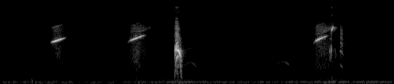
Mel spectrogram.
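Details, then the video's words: Irani teetar partridge chick sound: a few thin, upward-slurred whistled peeps spaced about a second apart, with one sharper clipped note between them and a faint low hum underneath. "Irani teetar ki awaz | Teetar ki awaz | teetar chicks sound"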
